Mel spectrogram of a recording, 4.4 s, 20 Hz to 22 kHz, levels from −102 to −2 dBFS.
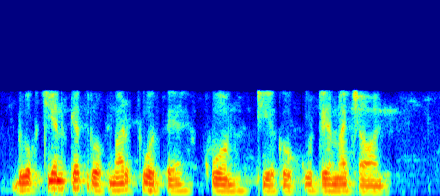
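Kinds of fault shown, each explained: G.729 codec: plainly audible throughout, an 8 kbit/s speech coder rebuilding sound from filter, pitch and pulse parameters, so nothing above 4 kHz and a rough synthetic edge.
VoIP packet loss concealed by the speech codec: at 2.95 to 3.04 s, after "mar puothe kuom tieko", about 60 ms missing; the decoder extrapolates, fading into buzz or coloured noise, weak or distorted afterwards.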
